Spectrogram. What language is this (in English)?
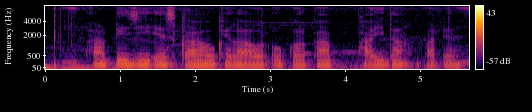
Bhojpuri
